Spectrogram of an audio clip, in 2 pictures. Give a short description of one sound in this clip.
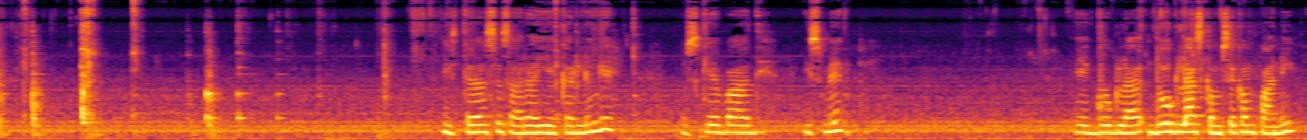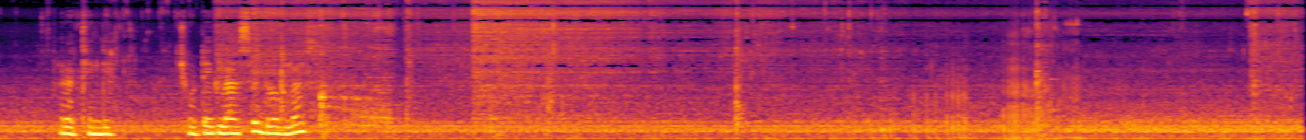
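Metal bowls clink and scrape against a steel pot.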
